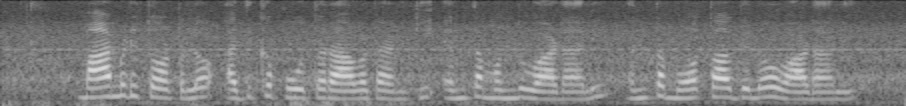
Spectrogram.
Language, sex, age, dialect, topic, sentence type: Telugu, female, 18-24, Utterandhra, agriculture, question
